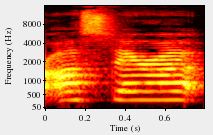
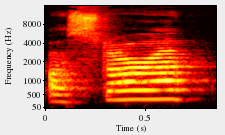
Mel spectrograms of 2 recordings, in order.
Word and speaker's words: Ostara: First off is Ostra, or Ostera, or Ostara. There's a lot of different pronunciations. When it comes to witchcraft, it's usually pretty forgivable if you have a different pronunciation.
